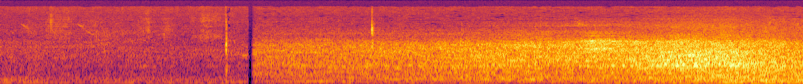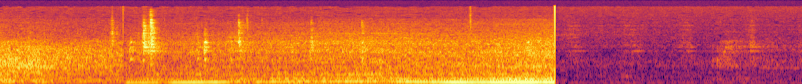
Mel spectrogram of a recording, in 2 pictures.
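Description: A motor vehicle driving past: a hiss of road noise builds for a few seconds, then a low engine hum comes in and rises slightly in pitch. The sound cuts off abruptly near the end.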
